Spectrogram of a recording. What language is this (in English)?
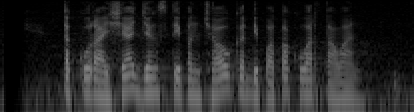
Sundanese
